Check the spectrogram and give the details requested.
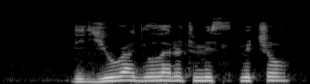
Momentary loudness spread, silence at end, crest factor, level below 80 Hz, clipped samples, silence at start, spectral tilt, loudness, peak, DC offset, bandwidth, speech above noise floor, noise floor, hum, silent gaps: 9 LU; 0.2 s; 14 dB; -58 dBFS; under 0.1%; 0.7 s; -7 dB/octave; -22 LUFS; -8 dBFS; under 0.1%; 7.8 kHz; 42 dB; -63 dBFS; none; none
